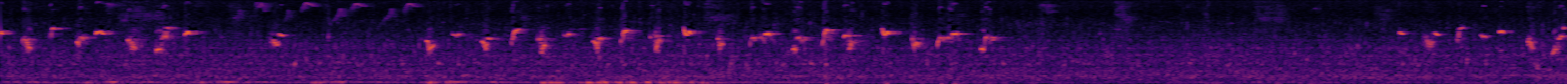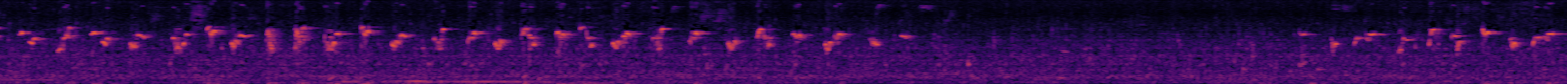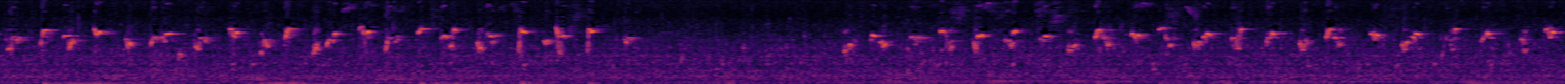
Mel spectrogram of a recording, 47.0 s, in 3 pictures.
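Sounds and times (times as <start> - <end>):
bird singing rapid chattering phrases: 0.0 - 10.5, 39.8 - 46.9.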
